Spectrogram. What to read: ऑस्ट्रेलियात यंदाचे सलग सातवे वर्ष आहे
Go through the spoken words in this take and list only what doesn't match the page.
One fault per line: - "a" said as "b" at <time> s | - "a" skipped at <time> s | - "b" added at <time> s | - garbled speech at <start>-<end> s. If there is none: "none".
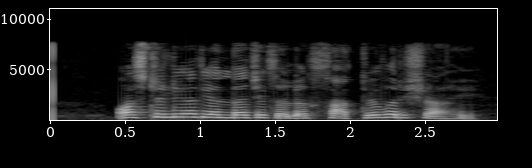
none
